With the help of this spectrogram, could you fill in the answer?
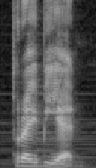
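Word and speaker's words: Très Bien: So, Treyben, S is silent for those of you who don't know about French linguistics.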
